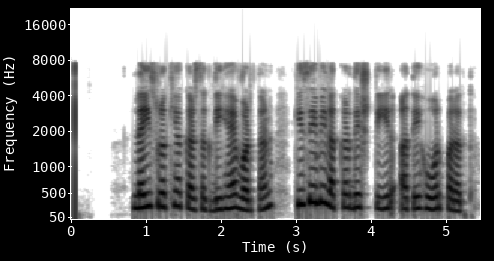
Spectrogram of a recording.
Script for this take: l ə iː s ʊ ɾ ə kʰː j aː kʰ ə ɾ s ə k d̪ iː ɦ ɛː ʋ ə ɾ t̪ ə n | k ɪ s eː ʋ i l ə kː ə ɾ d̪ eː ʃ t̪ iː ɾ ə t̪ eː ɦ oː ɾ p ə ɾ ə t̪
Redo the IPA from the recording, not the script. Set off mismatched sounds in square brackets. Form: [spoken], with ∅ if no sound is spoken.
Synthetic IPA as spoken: l ə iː s ʊ ɾ ə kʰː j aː [k] ə ɾ s ə k d̪ iː ɦ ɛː ʋ ə ɾ t̪ ə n | k ɪ s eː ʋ [iː] l ə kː ə ɾ d̪ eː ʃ t̪ iː ɾ ə t̪ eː ɦ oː ɾ p ə ɾ ə t̪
